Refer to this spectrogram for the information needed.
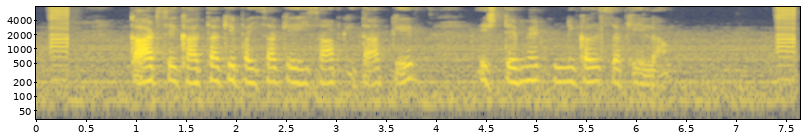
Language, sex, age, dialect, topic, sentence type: Bhojpuri, female, 31-35, Southern / Standard, banking, question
